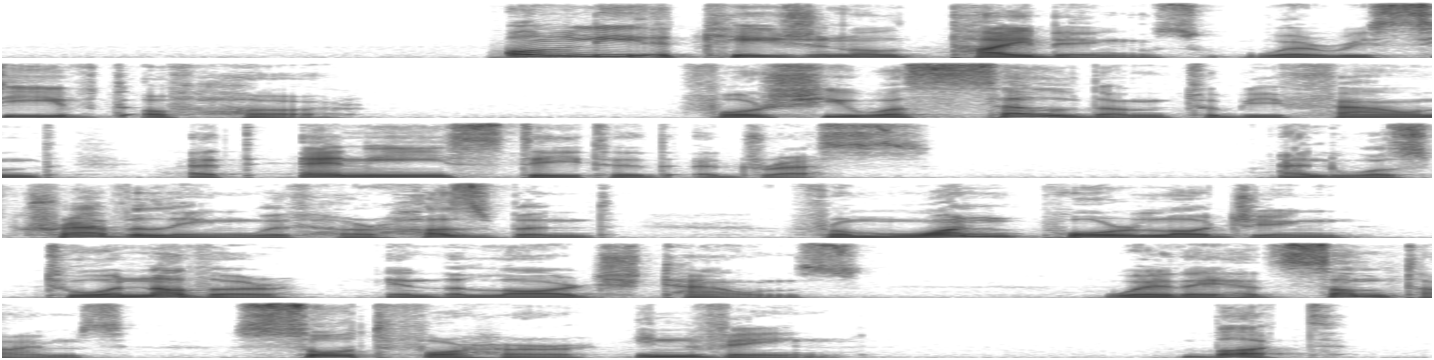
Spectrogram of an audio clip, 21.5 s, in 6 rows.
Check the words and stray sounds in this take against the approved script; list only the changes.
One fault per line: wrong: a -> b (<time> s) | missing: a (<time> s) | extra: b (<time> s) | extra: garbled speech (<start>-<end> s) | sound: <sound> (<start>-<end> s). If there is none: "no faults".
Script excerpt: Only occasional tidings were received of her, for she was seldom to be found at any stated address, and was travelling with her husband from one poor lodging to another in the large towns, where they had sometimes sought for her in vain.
extra: But (20.8 s)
